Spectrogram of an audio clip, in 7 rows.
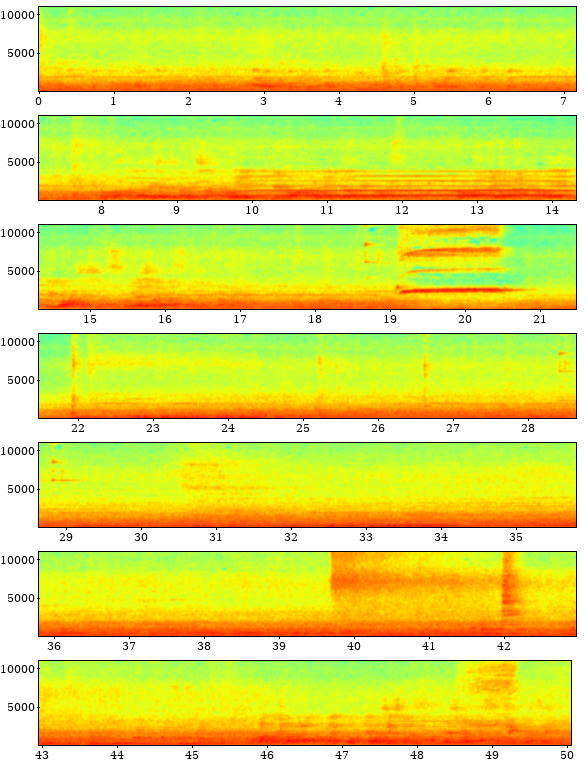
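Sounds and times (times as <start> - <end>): train pulling in: 0.0 - 50.0
train running steadily: 0.0 - 50.0
high electronic tone: 9.8 - 14.6
train hiss: 30.4 - 32.5, 39.6 - 42.6, 48.0 - 50.0.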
